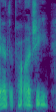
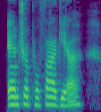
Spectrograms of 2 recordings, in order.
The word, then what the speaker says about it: Antropofagia: But they wrote this manifesto of anthropology, which reclaimed, not anthropology, Antropophagia, which reclaimed the word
